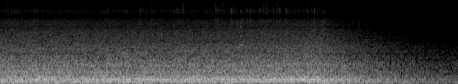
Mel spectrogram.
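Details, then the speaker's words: Vintage QM (Comfort Aire) air conditioner, compressor restarting soon after thermostat satisfied on high cool: even roar sags and dies to silence; the compressor restart trips the breaker. "satisfied and there we go we just tripped a breaker whoops there's a blooper"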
